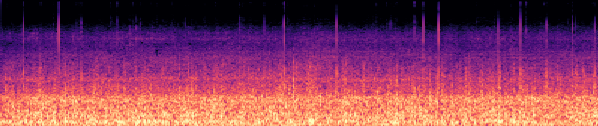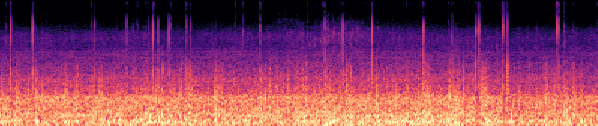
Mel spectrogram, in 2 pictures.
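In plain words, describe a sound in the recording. A scooter engine hums while cruising along a road.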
